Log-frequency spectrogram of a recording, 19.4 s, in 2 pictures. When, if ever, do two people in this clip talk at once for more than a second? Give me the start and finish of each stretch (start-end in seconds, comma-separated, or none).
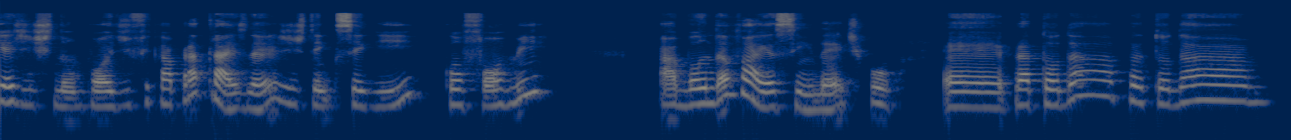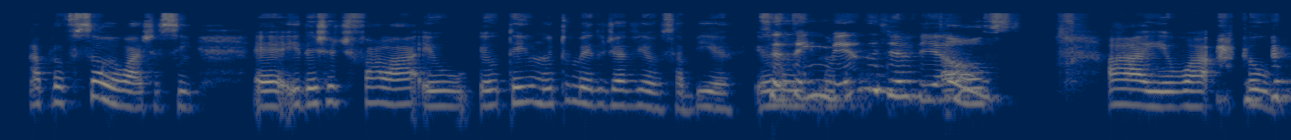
none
